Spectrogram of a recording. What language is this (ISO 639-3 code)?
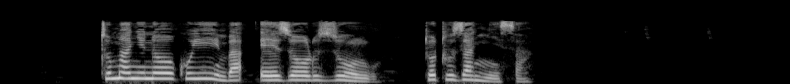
lug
